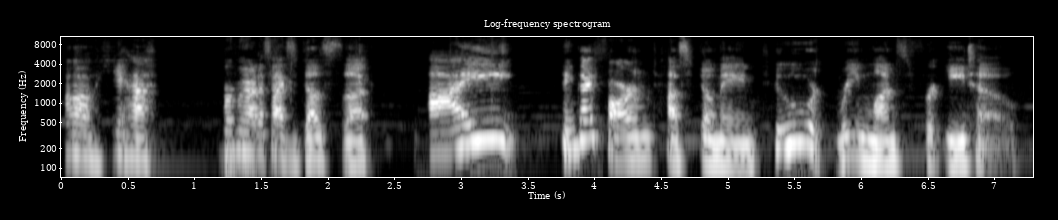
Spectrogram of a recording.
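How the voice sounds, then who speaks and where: A man giving casual live gameplay commentary, halting and often repeating his phrases. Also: a little high, big pitch swings, pushed and bright, faint music behind. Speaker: game streamer.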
